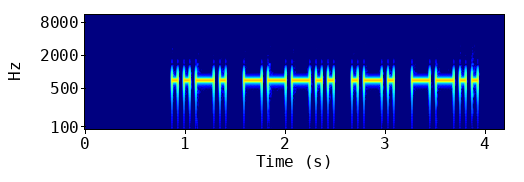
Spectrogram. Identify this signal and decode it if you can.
Morse code, heard as a keyed tone, about 19 wpm, 700 Hz. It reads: F8RZ
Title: DXCC-100 Call Signs - 4 Characters - Repeated 3x - 20wpm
